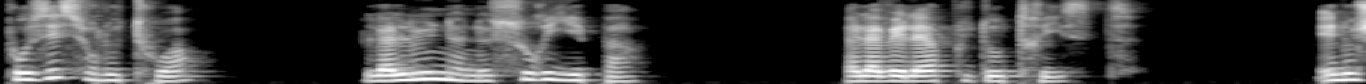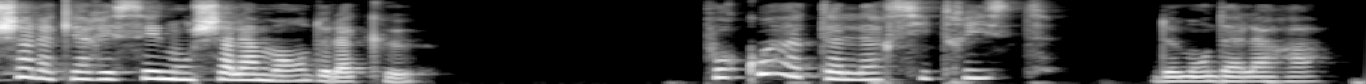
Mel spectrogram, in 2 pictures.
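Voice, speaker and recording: A woman reading a storybook aloud in a gentle, careful way. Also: fairly low pitch, a little slow. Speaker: narrator.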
